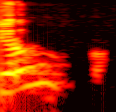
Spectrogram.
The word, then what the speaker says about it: DiMaggio: Now John that you say, DiMaggio.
